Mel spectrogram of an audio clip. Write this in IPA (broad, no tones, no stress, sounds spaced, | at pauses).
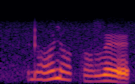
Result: ɖʱ ɔ̤ ɳ ɔ̤ k ɔ̤ v ə˞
